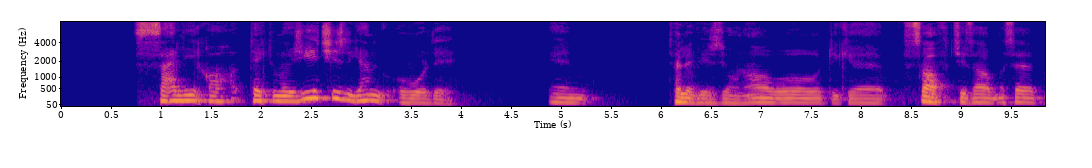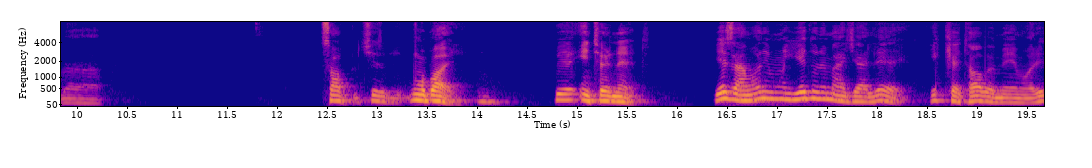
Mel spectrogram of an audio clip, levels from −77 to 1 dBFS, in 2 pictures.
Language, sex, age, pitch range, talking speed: Persian, male, 60-79, 105-145 Hz, 90 wpm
